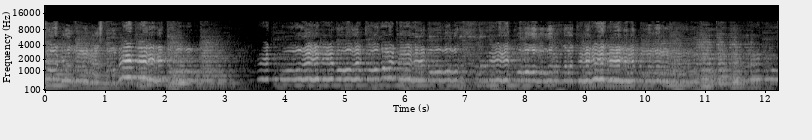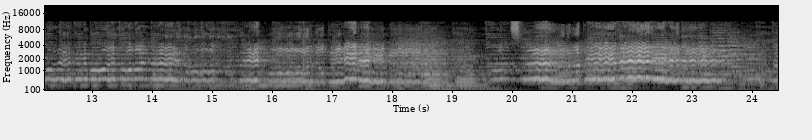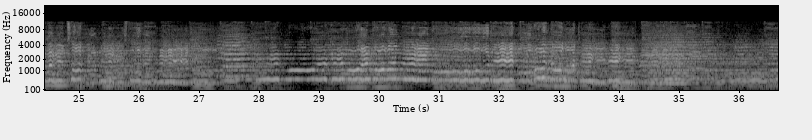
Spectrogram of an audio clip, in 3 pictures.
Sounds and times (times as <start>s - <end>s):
Opera: 0.0s - 36.6s
Orchestra: 0.0s - 36.6s
Violin, fiddle: 0.0s - 36.6s.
